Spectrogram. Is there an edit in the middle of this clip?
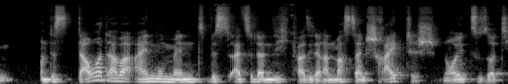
no; 0 cuts

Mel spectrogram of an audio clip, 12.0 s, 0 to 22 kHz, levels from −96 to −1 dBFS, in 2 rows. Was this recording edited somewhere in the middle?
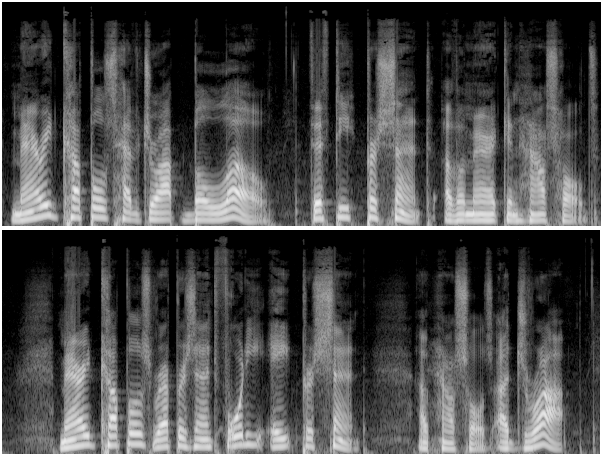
yes; 2 cuts; at 8.1 s, 10.3 s

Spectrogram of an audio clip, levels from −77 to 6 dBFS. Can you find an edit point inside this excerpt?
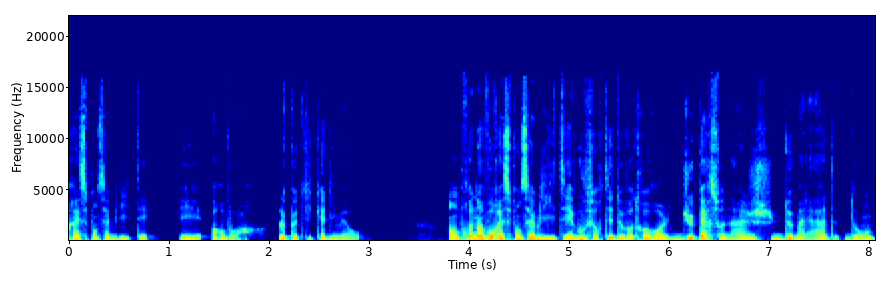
no; 0 cuts

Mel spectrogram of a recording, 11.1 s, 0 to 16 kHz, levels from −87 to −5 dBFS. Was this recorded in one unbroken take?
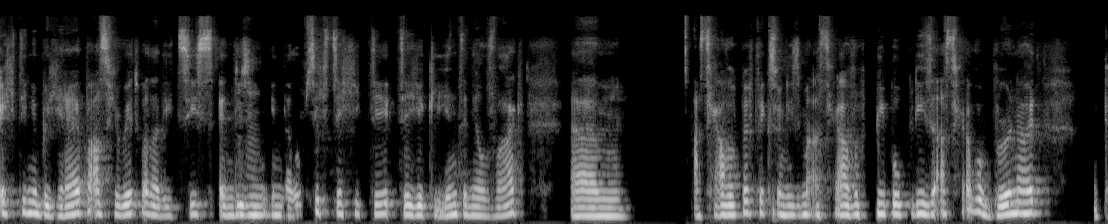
yes; 0 cuts

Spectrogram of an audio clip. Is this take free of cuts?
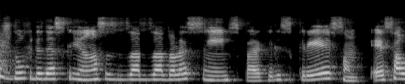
no; 1 cut; at 1.4 s

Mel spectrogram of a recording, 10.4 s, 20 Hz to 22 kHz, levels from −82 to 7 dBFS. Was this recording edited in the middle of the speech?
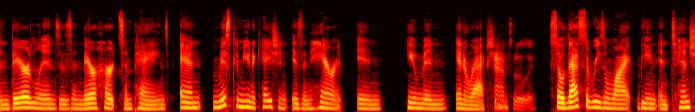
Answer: yes; 1 cut; at 2.6 s

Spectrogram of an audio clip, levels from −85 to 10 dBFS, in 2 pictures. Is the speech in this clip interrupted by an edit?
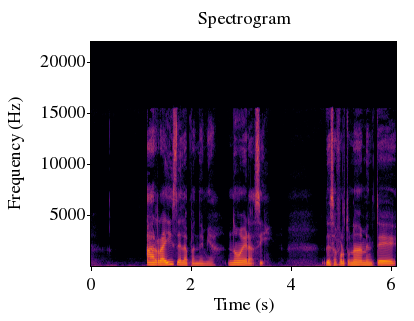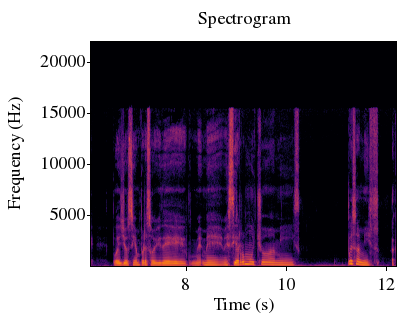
no; 0 cuts

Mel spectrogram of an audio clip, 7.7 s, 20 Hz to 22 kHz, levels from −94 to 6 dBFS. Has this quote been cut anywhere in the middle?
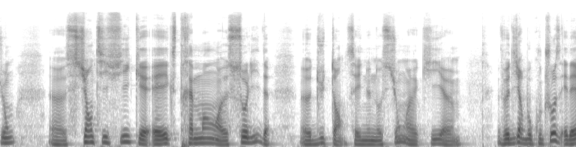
no; 0 cuts

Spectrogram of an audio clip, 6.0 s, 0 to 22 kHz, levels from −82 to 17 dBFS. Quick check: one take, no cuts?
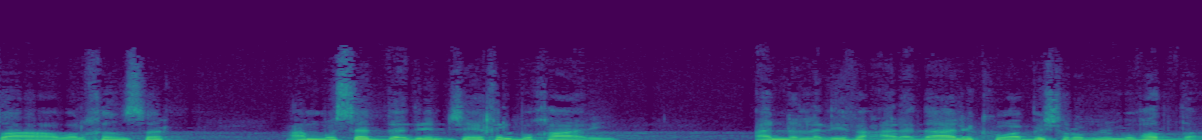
yes; 0 cuts

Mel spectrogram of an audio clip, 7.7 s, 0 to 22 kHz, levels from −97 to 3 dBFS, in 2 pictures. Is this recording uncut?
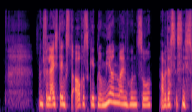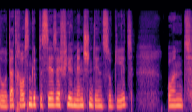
yes; 0 cuts

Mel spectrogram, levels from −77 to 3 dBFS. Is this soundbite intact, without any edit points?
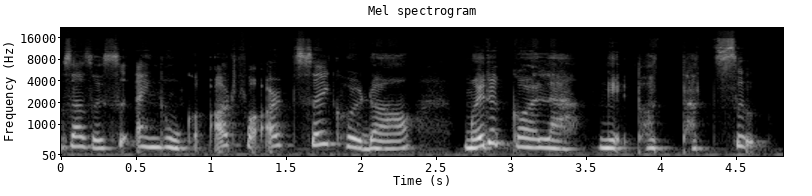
yes; 0 cuts

